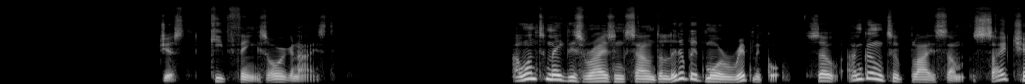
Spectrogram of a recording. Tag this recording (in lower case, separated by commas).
speech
